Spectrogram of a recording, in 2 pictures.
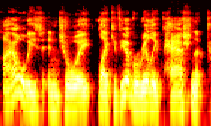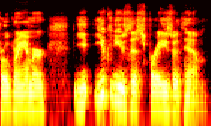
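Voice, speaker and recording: A man co-hosting a chat show about radio, an enthusiastic and animated storyteller. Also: on the low side, normal speed. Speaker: co-host.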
